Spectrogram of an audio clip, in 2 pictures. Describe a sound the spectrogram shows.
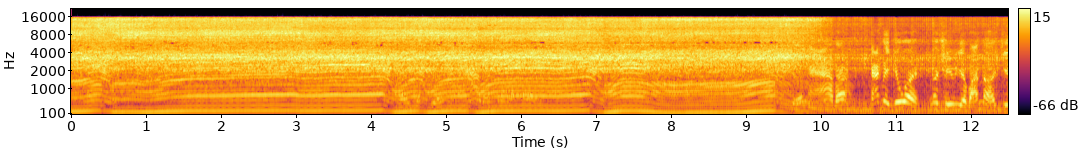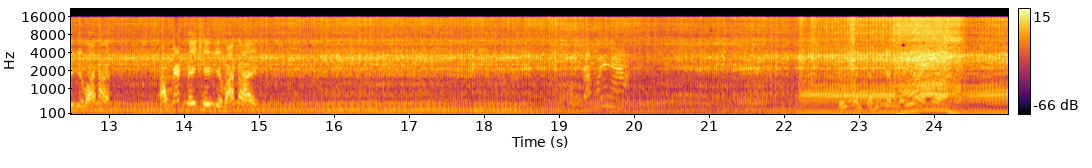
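A chainsaw engine revs up and down close by.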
